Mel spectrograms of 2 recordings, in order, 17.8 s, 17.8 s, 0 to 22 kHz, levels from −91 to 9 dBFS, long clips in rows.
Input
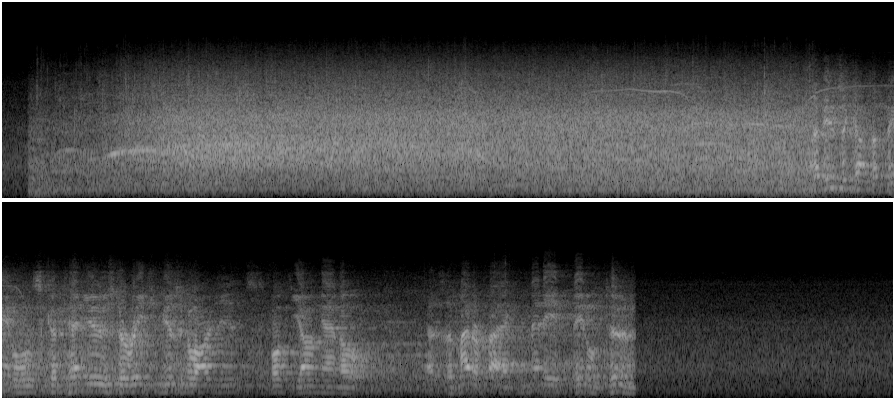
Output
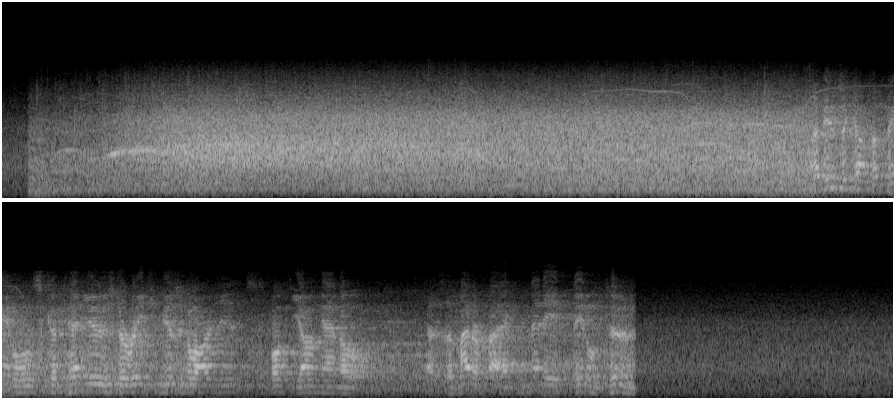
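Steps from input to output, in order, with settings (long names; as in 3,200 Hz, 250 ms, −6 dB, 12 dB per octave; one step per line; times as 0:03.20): low-pass filter 1,700 Hz 12 dB per octave
level +8 dB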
